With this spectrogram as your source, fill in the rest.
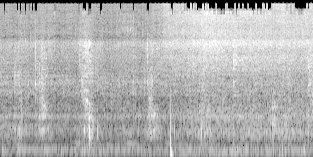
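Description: Spice masala with Kashmiri chilli powder sautés in oil for egg biryani, making a steady close sizzle and hiss. A few spatula scrapes and a sharp knock cut through, and the hiss swells toward the end.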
